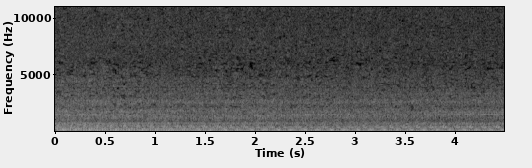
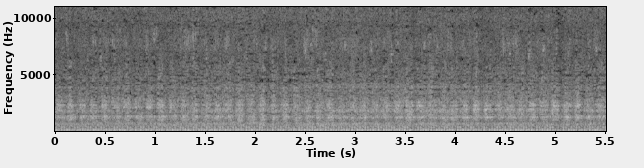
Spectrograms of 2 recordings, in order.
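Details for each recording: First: 2015 Ford Transit 3.2 diesel after loud rough idle fixed by replacing drive belt idler pulley: steady even low clatter at idle, about three to four beats a second; normal idle. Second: 2015 Ford Transit 3.2 diesel idling: loud clattery rough, uneven idle with a busy rattle; failing drive belt idler pulley, fixed by replacing it.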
